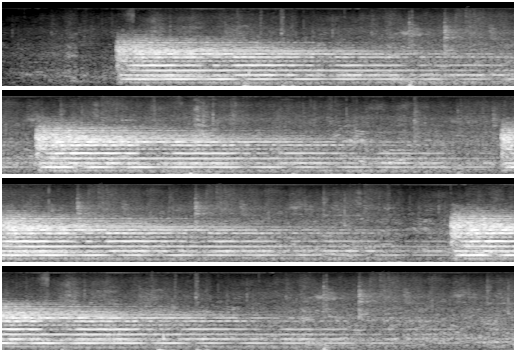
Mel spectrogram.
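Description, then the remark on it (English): A clock strikes the hour with four slow, deep bell tones, evenly spaced about three seconds apart, each one ringing loudly and then fading into a long resonant hum. “Clock and no sign of the doctor.”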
